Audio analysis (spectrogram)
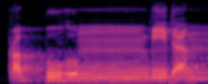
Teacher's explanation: Rabbuhum. Nah, ini mim sukun bertemu ba. Jadi ini namanya ikhfa syafawi. Jadi harus ditahan.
